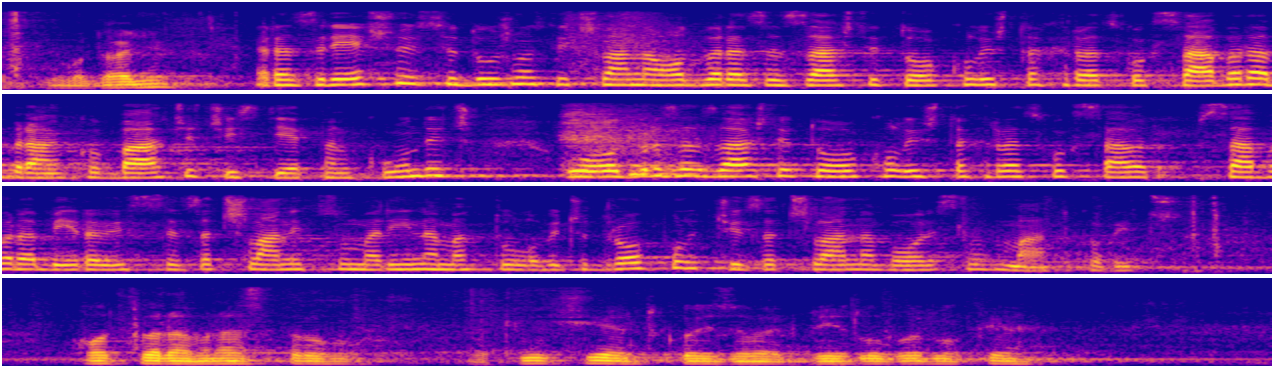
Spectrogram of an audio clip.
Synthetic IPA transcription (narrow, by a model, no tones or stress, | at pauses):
mod̪aʎe | ɾʔazɾjeʃujuse̞d̪uːʒnost̪it͡ʃlˠaːnao̞d̪̚bo̞ɾazazaːʃt̪it̪uo̞ko̞liʃt̪axr̩ʋat̪sko̞ɡsaːbo̞ɾabɾaːŋko̞baːt͡ʃit͡ɕist̪je̞pankund̪it͡ʃ | uo̞d̪̚bo̞ɾuzazaːʃt̪it̪uo̞ko̞liʃt̪axrʋat̪sko̞ɡsaːbo̞ɾabiːɾajuse̞zat͡ʃlˠanit̪sumaɾiːnamat̪ulˠo̞ʋit͡ɕd̪ɾo̞polit͡ɕizat͡ʃlˠaːnabo̞ɾislˠaʋma̰t̪koʋit͡ʃ | ot̪ʋaɾamɾaːspɾaʋu | zakʎut͡ʃujet̪kʰojezaoʋajpɾjed̪lˠoɡod̪lˠuke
